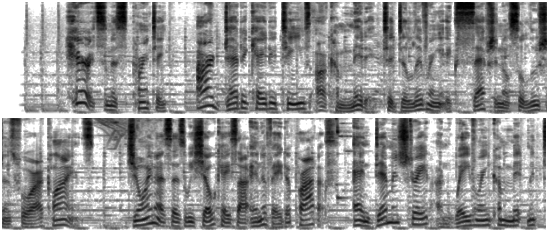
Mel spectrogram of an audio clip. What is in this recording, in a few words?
Narration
